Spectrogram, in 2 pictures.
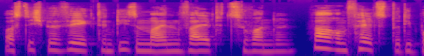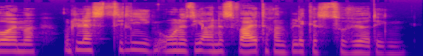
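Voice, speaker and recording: A man's voice: on the high side, fairly even intonation, moderate pace, hardly any pauses, clean tone, natural voice. A man voicing a stern forest lady. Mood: solemn. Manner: solemn, admonishing. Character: radiant stern forest spirit woman.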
